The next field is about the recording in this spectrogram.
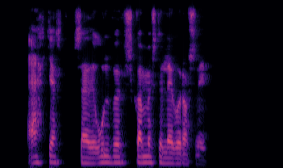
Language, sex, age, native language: Icelandic, male, 30-39, Icelandic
